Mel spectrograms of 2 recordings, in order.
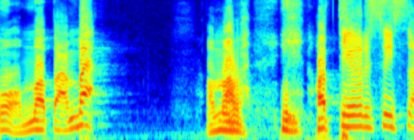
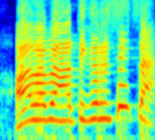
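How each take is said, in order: First: Put-on raised, hurt child snapping at parents; sulky outburst. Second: Put-on much higher, louder, fast childish whine; whiny outburst. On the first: Upset child scolding mom and dad, sulky raised voice. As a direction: throw a higher, louder childish sulk. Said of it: "그때 꿍 해가지고". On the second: Child rudely protesting to dad, high fast whine. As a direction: squeal it like a bratty kid.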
